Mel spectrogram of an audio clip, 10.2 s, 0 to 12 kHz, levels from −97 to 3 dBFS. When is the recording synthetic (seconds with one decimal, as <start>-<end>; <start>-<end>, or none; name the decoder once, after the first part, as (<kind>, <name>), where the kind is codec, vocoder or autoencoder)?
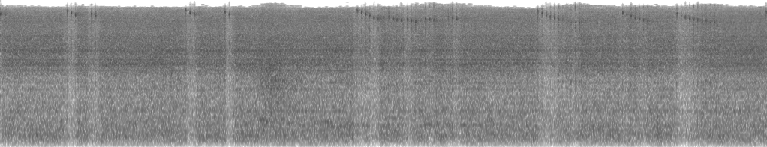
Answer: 9.6-10.2 (vocoder, Vocos)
